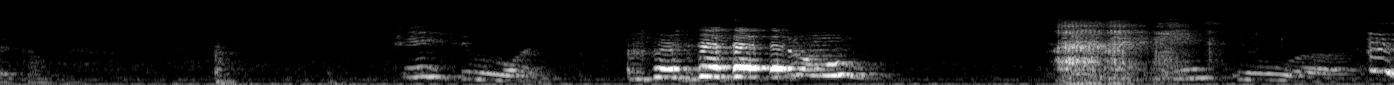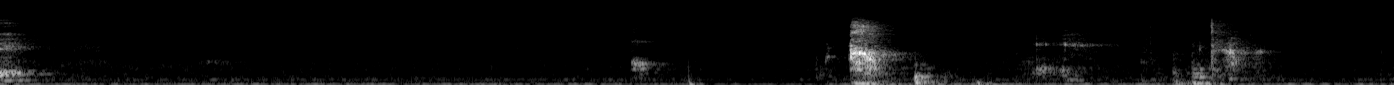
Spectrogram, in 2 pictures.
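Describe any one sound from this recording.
A small boy laughs.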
